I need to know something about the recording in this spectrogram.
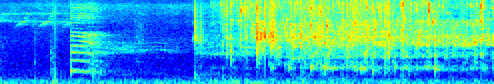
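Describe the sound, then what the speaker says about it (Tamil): Tamarind being mixed by hand into mashed tomato water for thuthuvalai rasam: a few soft wet squelches, then steady close sloshing and swirling liquid that grows louder and continues to the end. "புளியை வந்து இது கூட சேர்த்துக்கலாம்"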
